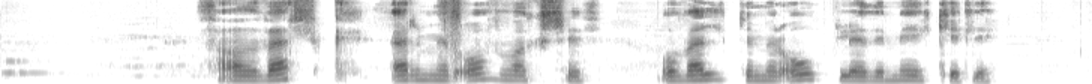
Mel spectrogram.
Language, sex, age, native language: Icelandic, other, 14, Icelandic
